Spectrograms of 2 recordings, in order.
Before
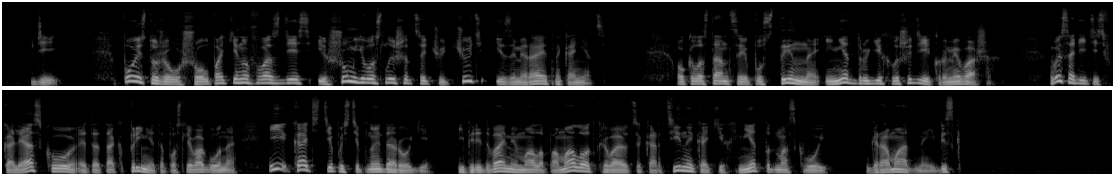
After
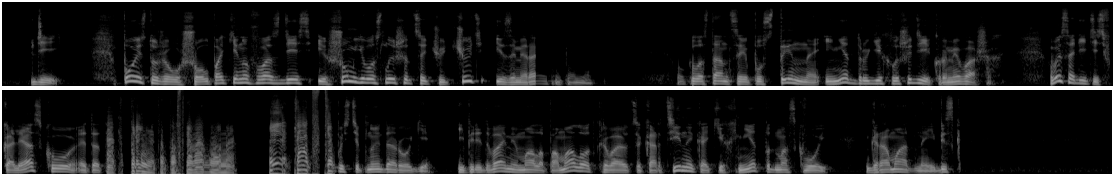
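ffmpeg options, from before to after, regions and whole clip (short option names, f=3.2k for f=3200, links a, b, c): -filter_complex "[0:a]asettb=1/sr,asplit=3[a][b][c];[a]atrim=end=5.334[d];[b]atrim=start=5.33:end=6.91,asetpts=PTS-STARTPTS,afade=t=in:d=0.004:c=qsin,afade=t=out:st=1.576:d=0.004:c=qsin,acompressor=threshold=-40dB:ratio=16:attack=3.2:release=140:knee=1:detection=peak,bandpass=f=150:t=q:w=1[e];[c]atrim=start=6.906[f];[d][e]acrossfade=d=0.004:c1=hsin:c2=qsin[g];[g][f]acrossfade=d=0.004:c1=qsin:c2=hsin,asettb=1/sr,asplit=3[h][i][j];[h]atrim=end=12.164[k];[i]atrim=start=12.16:end=14.44,asetpts=PTS-STARTPTS,afade=t=in:d=0.004:c=qsin,afade=t=out:st=2.276:d=0.004:c=qsin,agate=range=-23dB:threshold=-50dB:ratio=16:release=100:detection=peak,highshelf=f=7.5k:g=8.5,aeval=exprs='abs(val(0))':c=same[l];[j]atrim=start=14.436[m];[k][l]acrossfade=d=0.004:c1=hsin:c2=qsin[n];[n][m]acrossfade=d=0.004:c1=qsin:c2=hsin,lowshelf=f=120:g=-10,acompressor=threshold=-37dB:ratio=6,volume=7.5dB"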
